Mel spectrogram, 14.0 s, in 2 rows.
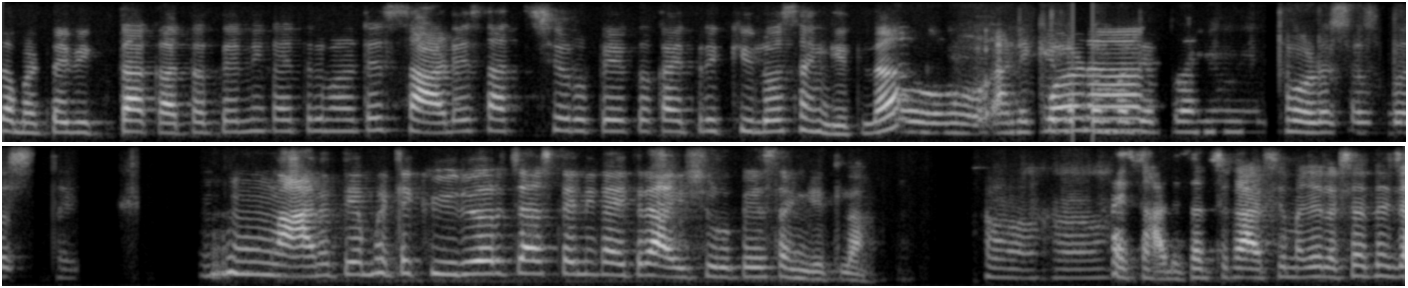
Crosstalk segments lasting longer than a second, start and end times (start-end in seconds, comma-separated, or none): none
